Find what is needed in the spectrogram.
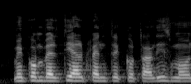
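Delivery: ordinary talk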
